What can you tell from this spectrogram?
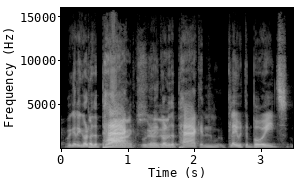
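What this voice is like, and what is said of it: Exaggerated put-on Boston accent. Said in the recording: “when I think of New Yorker, I'm just like ... What the fuck was that? That was a Boston accent.”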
